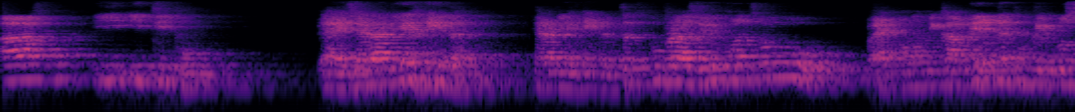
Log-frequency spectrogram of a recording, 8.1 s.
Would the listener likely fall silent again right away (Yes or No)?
Yes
